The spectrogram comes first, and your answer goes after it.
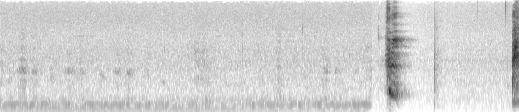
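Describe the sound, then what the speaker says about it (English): A person with hiccups lets out a sharp, loud hiccup after a steady low hum cuts out, followed by a softer catch and another abrupt hiccup at the end, close and isolated. "I have hiccups."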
